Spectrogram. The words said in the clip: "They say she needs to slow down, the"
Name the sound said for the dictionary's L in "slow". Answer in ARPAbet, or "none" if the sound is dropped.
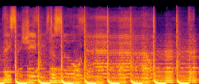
none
